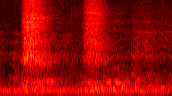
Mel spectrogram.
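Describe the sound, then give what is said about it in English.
Deep breath taken during a sermon, two soft, airy breath sounds a little over half a second apart, faint over a low steady hum. “Let's just take a breath.”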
